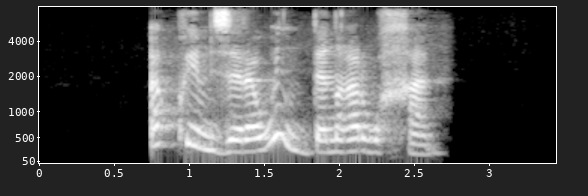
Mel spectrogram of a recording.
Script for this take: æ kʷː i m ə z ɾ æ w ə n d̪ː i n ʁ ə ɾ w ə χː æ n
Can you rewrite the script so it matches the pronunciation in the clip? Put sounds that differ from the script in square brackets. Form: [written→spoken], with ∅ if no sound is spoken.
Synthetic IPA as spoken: æ kʷː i m ə z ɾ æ w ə n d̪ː [i→æ] n ʁ ə ɾ w ə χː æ [n→m]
